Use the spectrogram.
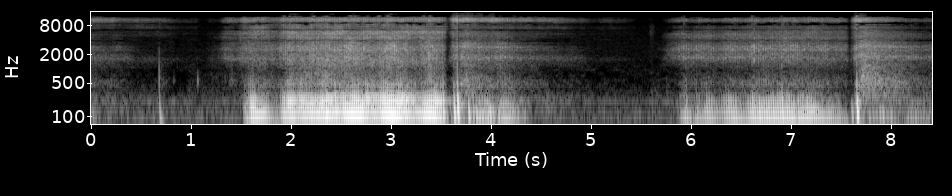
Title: What dog snores like this⁉️🤣🤷🏾‍♂️if ur dog snores like this comment below👇#snoring #dog #explore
